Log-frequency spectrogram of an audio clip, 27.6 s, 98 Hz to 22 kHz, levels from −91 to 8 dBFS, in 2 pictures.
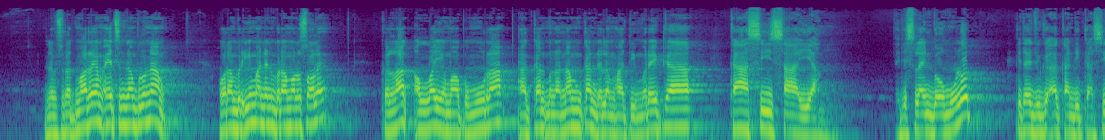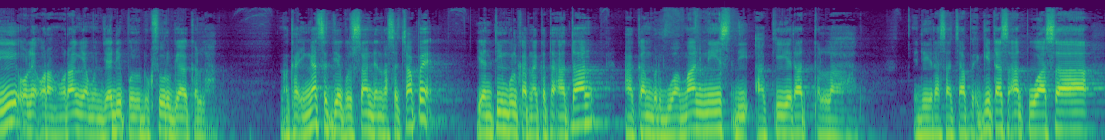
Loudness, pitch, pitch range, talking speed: -12 LUFS, 135 Hz, 120-165 Hz, 130 wpm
